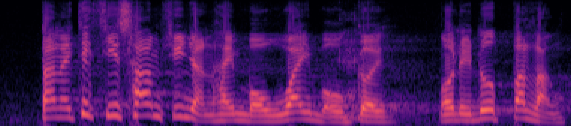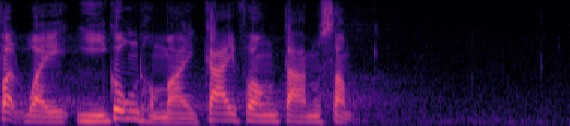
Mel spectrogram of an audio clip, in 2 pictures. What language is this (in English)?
Cantonese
